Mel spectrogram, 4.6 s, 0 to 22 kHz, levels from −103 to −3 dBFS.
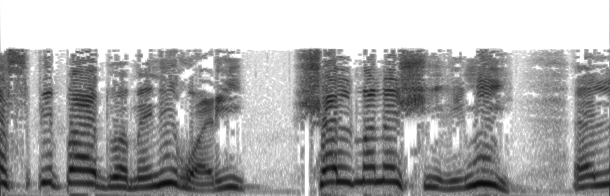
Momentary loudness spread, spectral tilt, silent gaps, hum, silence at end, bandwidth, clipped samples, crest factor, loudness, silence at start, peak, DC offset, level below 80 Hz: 8 LU; -3.5 dB/octave; none; none; 0 s; 8.2 kHz; under 0.1%; 12 dB; -15 LUFS; 0 s; -4 dBFS; under 0.1%; -54 dBFS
